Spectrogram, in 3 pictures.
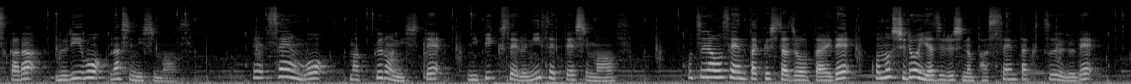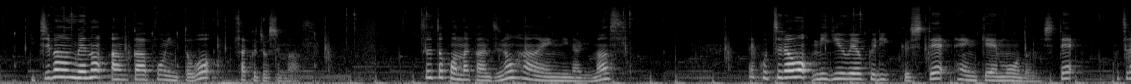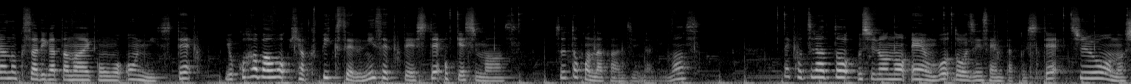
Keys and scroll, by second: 5.0 2, 5.4 Return, 13.4 BackSpace, 24.8-25.7 typing.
